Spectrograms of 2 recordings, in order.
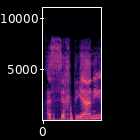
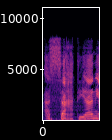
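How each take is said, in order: First: The first vowel is not an 'a' sound. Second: The first vowel is an 'a' sound. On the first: This is the more common everyday pronunciation. "وهذا أشهر ونحن نطلقه دوما" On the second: This is the pronunciation judged correct by the scholar. "بفتح السين السختياني على الصحيح"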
